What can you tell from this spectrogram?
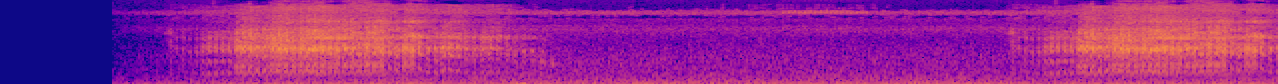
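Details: A Bengal cat gives two drawn-out, harsh meows separated by a brief pause.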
